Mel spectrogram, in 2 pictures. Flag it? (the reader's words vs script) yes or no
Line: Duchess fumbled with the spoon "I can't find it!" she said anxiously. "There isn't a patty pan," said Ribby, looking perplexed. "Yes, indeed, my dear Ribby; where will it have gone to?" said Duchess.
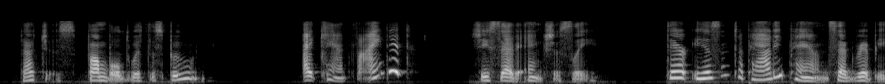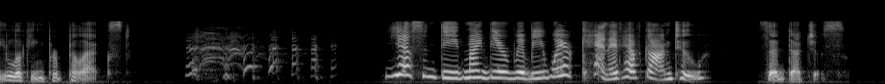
yes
